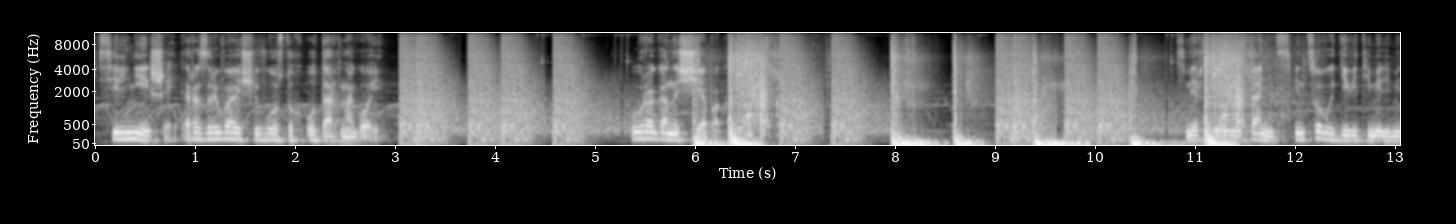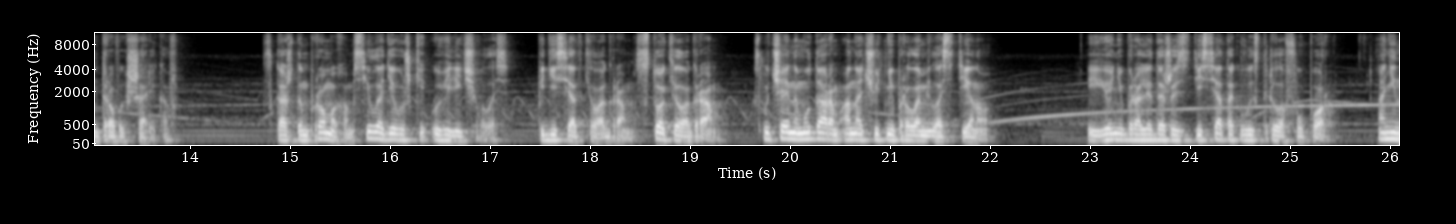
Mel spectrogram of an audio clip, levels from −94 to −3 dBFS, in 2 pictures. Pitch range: 100-140 Hz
